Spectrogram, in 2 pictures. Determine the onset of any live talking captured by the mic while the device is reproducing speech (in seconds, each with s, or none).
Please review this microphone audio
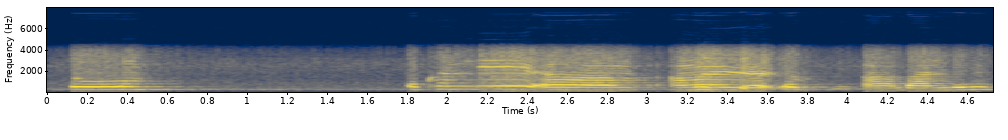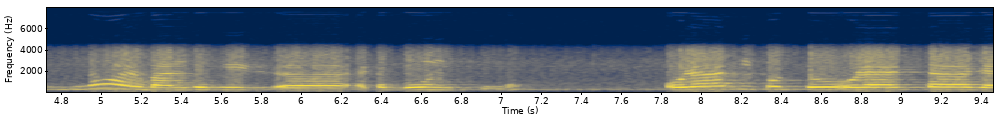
3.2 s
